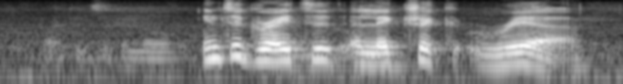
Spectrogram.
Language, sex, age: English, male, 19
